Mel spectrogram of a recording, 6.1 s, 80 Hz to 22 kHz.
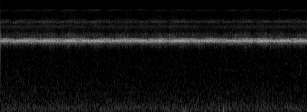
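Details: Autumn insects singing in satoyama countryside in 2016: a dense, unbroken high-pitched trill holding one steady tone, with a fainter shimmering overtone above, and nothing else heard.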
